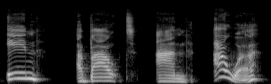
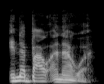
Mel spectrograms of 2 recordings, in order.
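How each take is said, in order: First: Each word is said separately, without linking. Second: Consonants run into the following vowels, words linked. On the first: "instead of being" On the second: "what you'll end up with is"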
